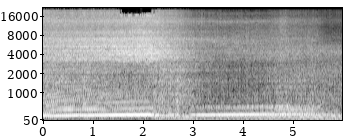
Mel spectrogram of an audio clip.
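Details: 1977 VW Brasília 1600 after cylinder-head repair, converted to dual Solex 32 carburettors, on a road drive: strong, clean pull with the note climbing smoothly through the gears and no misfires or knocks; healthy acceleration.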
